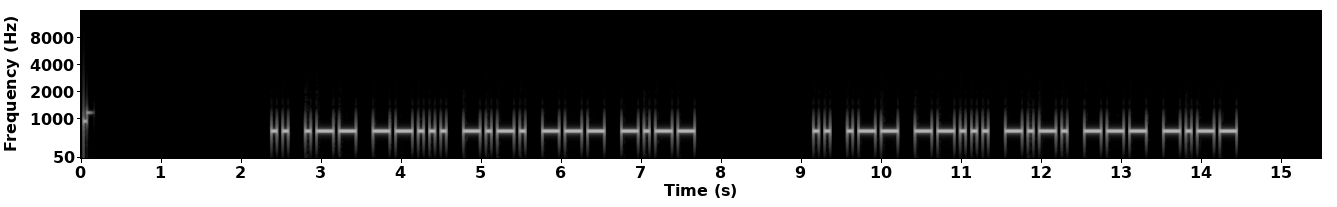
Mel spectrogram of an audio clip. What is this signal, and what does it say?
Morse code, heard as a keyed tone, about 17 wpm, 700 Hz. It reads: IW7COY IW7COY
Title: DXCC-100 Call Signs - 6 Characters - Repeated 2x - 17wpm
